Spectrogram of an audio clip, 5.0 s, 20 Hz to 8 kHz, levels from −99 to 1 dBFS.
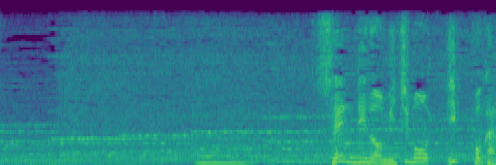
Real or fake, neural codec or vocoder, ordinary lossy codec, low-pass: real; none; AAC, 32 kbps; 7.2 kHz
